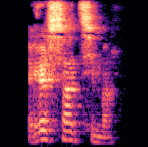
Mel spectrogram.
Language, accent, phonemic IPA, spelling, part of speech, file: French, Canada, /ʁə.sɑ̃.ti.mɑ̃/, ressentiment, noun, LL-Q150 (fra)-ressentiment.wav
- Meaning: ressentiment, resentment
